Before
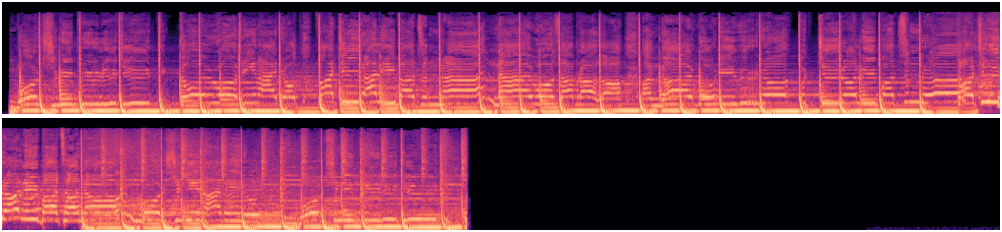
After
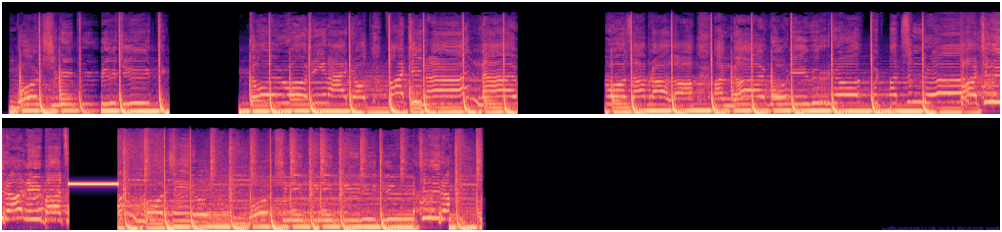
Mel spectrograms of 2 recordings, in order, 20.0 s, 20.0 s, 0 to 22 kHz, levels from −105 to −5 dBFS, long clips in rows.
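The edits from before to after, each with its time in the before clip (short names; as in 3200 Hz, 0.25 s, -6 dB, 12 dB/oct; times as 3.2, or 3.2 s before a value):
0.56–1 fade out linear
1.68 insert silence 0.70 s
3.5–4.36 cut
5.32 insert silence 0.88 s
8.17–8.86 cut
9.71–10.07 copy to 14.31
10.62–11.12 bleep 2240 Hz -9 dBFS
11.67–12.21 cut
13.36–13.66 loop, 2 plays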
